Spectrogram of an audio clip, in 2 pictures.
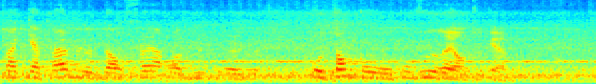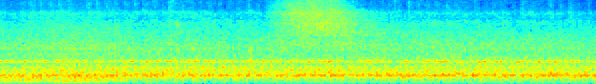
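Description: Factory machinery hums steadily.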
